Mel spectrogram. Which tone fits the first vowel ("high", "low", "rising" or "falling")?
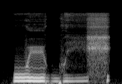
low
